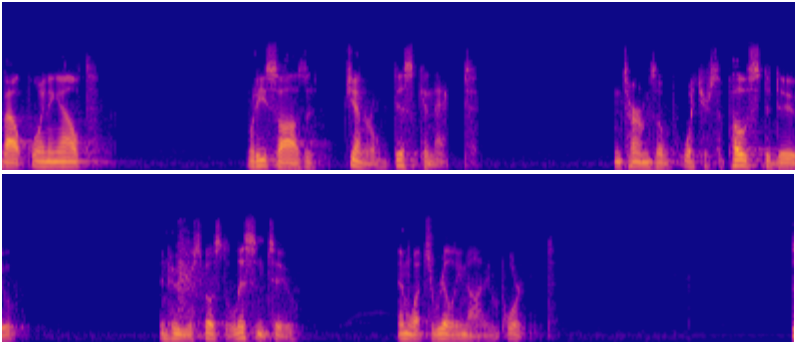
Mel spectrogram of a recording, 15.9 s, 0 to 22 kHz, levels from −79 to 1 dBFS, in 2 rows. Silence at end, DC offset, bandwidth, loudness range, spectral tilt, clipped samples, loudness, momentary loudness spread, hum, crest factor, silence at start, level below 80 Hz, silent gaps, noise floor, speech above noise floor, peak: 0 s; under 0.1%; 7.8 kHz; 5 LU; -7 dB/octave; under 0.1%; -28 LUFS; 17 LU; none; 24 dB; 0 s; -64 dBFS; none; -74 dBFS; 47 dB; -6 dBFS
